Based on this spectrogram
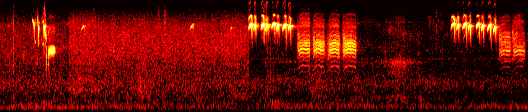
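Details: Black-capped chickadee giving its chick-a-dee call. Thin, very high rapid chips are followed by a run of buzzy, lower 'dee' notes, and the pattern is repeated a few seconds later over a quiet outdoor background.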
